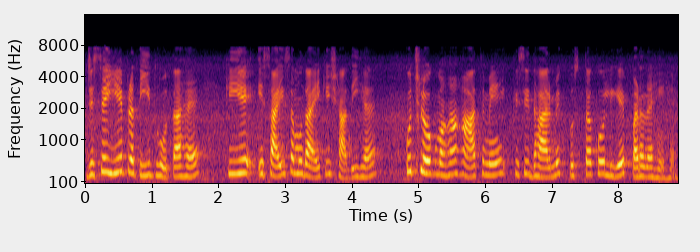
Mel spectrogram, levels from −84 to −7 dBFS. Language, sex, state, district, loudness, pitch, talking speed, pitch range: Hindi, female, Bihar, Jahanabad, -19 LUFS, 245 Hz, 170 wpm, 215-270 Hz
